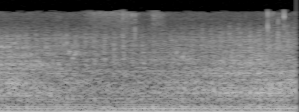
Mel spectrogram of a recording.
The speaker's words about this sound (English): Helicopter.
